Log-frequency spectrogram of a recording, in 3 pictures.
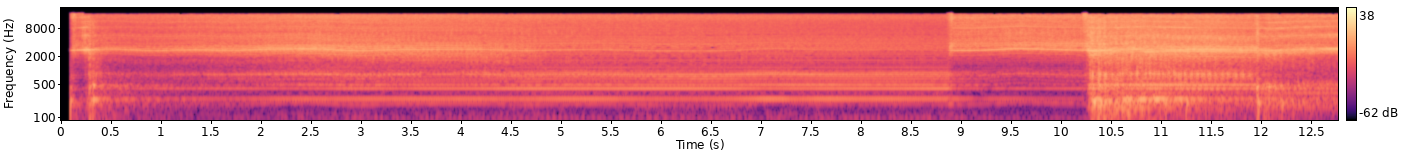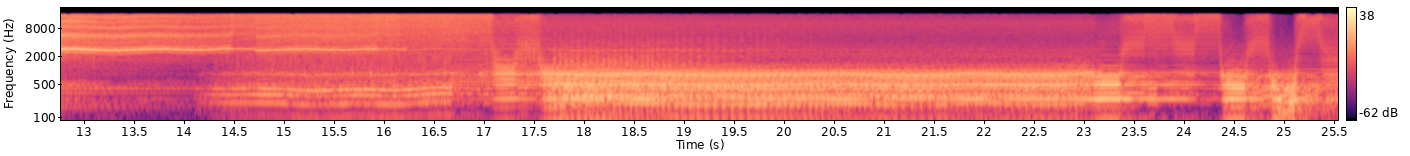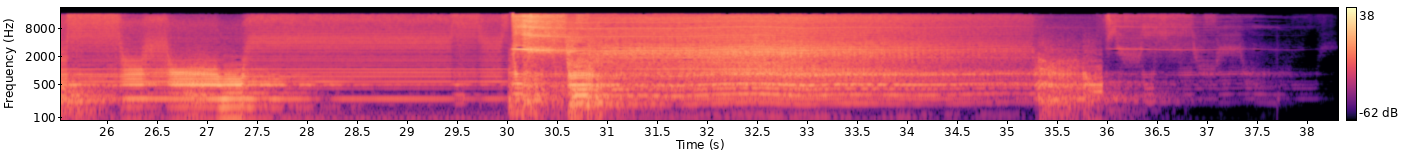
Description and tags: A painful visit to the virtual dentist complete with sound of the dentist's drill and some groaning. Part of my Hazardous Material sample pack - a dumping ground for the odd and often horrible.
drill, electronic, pain, processed, environmental-sounds-research, electro, dark, dentist, synth, noise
